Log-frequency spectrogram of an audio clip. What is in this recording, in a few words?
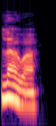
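"lower", British English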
